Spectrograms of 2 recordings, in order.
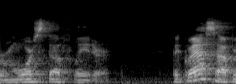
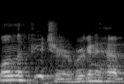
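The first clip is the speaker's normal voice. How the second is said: voice breaking; 3 semitones higher than usual. Speaker explaining a production curve to listeners, voice cracking. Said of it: "that was a good little voice crack".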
